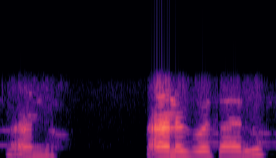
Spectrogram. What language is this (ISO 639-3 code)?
kas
